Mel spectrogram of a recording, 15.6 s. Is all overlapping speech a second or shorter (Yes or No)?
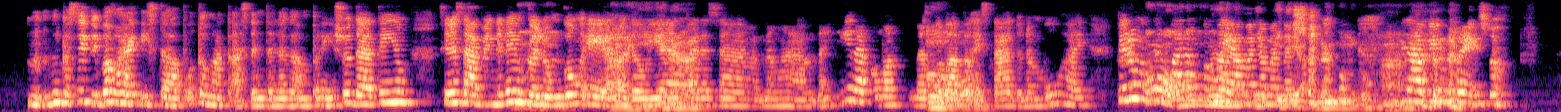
No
